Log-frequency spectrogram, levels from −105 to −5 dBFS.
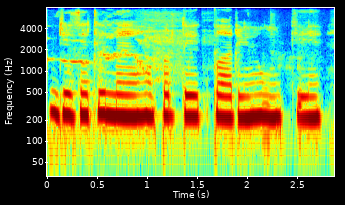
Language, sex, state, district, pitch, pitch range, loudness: Hindi, female, Bihar, Patna, 225 Hz, 220-235 Hz, -11 LUFS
